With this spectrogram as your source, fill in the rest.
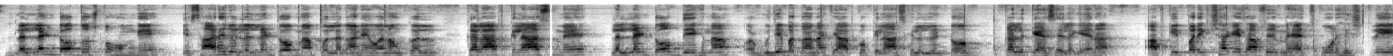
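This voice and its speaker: A male exam-prep teacher closing an online class, coaxing and motivating his students like friends. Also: on the high side.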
